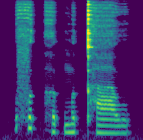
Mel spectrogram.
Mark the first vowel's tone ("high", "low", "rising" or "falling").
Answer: high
